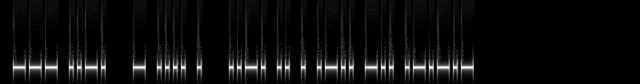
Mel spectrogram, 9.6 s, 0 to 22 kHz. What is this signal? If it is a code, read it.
Morse code, heard as a keyed tone, about 20 wpm, 700 Hz. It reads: OF THE FIELD.
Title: Sentences with 5-Word Phrases - 20wpm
